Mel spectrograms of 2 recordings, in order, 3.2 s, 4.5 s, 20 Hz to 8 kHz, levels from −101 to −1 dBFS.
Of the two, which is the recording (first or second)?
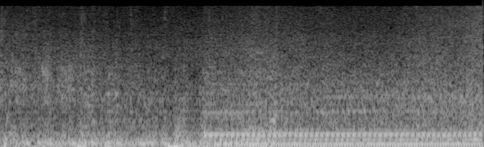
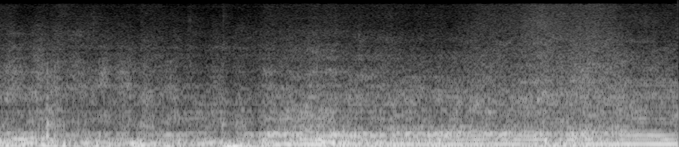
first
